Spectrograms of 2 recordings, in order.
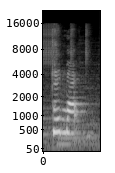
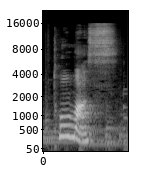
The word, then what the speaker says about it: Thomas: Donc en français, on ne prononce pas le S.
